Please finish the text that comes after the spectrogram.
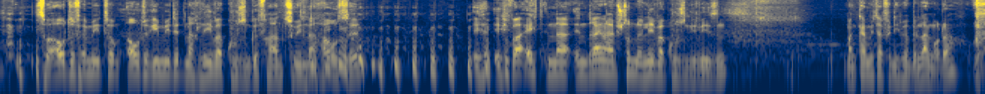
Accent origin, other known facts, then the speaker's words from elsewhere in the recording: Turkey; Bin Türke und wenn ich dann zum Beispiel irgendwo hinkomme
